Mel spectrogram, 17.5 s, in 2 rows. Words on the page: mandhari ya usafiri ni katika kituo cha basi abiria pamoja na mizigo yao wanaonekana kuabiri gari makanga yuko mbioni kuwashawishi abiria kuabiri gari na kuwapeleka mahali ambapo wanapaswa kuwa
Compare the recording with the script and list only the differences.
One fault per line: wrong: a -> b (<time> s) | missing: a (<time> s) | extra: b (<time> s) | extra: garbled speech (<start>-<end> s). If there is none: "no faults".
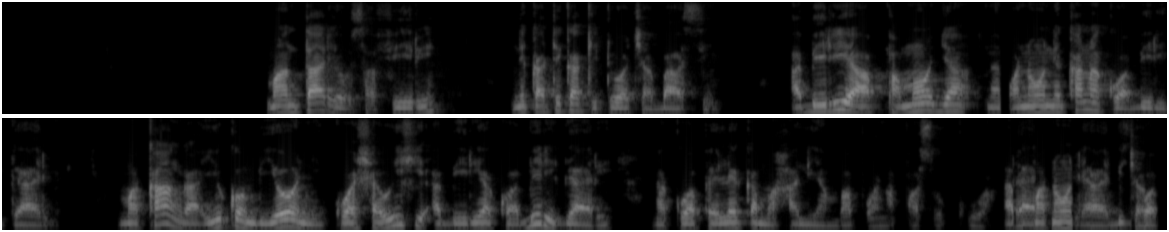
missing: mizigo yao (7.5 s)
extra: garbled speech (16.3-17.4 s)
